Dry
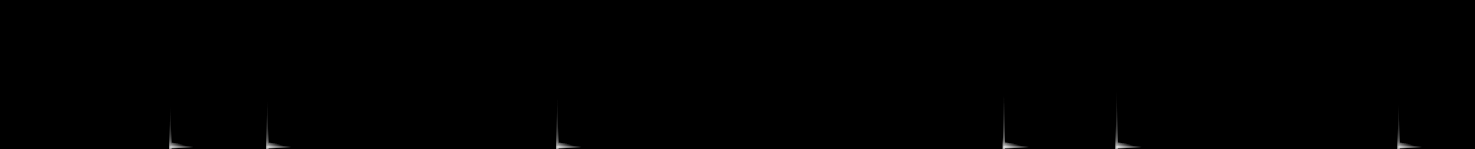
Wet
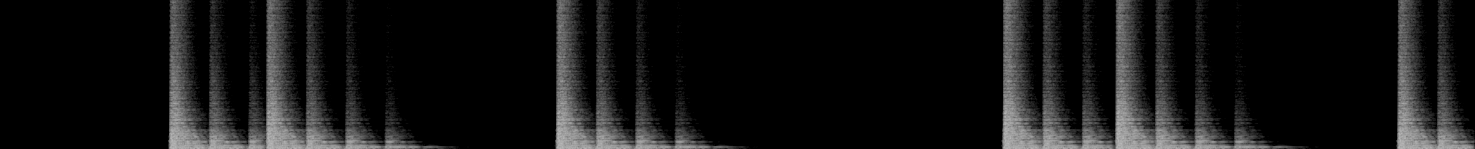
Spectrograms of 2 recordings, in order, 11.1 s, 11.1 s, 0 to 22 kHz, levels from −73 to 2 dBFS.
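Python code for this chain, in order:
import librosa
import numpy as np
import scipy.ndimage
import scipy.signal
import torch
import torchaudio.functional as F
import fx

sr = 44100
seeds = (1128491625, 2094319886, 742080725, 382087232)

p1 = fx.leveller(x, sr, passes=5)
p2 = fx.notch_comb(p1, sr, f0_hz=510.0)
p3 = p2 + fx.echo_feedback(p2, sr, ms=295, feedback_pct=36, wet_db=-15.5, dry=0)
p4 = fx.room_shoebox(p3, sr, seeds[0], volume_m3=37.0, walls='mixed', distance_m=2.7)
p5 = fx.spectral_comp(p4, sr, ratio=10.0)
y = F.gain(torch.from_numpy(p5), -16.0).numpy()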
